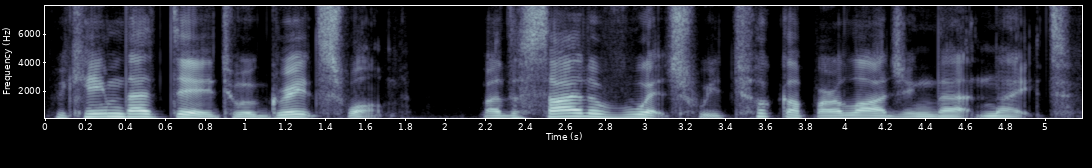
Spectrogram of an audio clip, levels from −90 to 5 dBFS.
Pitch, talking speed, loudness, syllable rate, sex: 155 Hz, 230 wpm, -18 LUFS, 4.4 syllables/s, male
